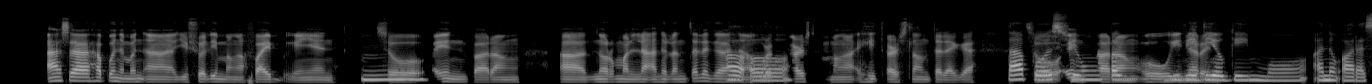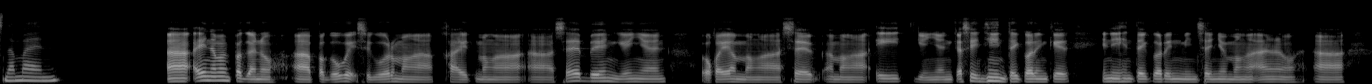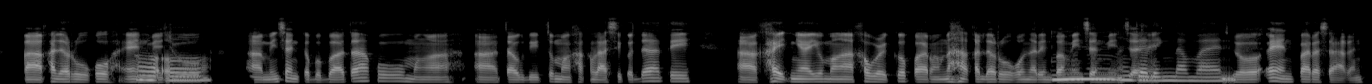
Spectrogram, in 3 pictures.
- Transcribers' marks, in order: in English: "work hours"; laughing while speaking: "kahit nga"; laughing while speaking: "nakakalaro"
- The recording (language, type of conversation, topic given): Filipino, podcast, Paano mo napagsasabay ang trabaho o pag-aaral at ang libangan mo?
